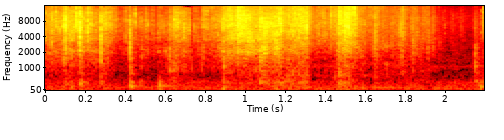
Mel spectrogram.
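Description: Clear plastic shrink wrap crinkling and crackling as it is peeled off a metal card tin and crumpled, the crackle thickest about a second in.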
